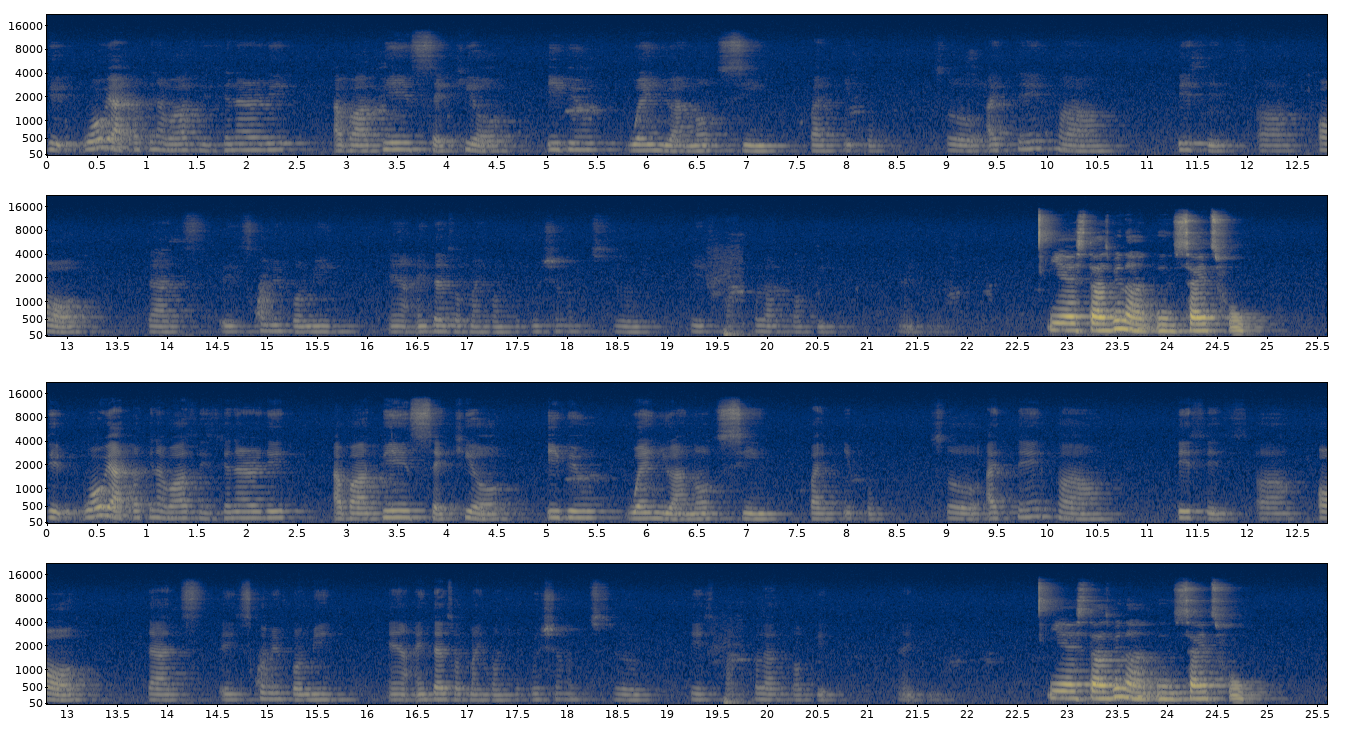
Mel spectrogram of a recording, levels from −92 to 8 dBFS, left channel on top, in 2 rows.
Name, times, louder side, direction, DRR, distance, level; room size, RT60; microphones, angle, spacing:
voice 1, 0.0-2.4 2.9-4.5 5.0-5.5 5.8-7.2 7.6-8.3 9.0-10.6 11.3-11.7 12.1-13.1 13.8-15.7 16.2-17.4 17.6-18.8 19.2-20.6 21.3-21.8, right 3 dB, 60° right, 6 dB, 0.7 m, -39 dB
voice 2, 22.8-24.8, left 4 dB, 30° left, 10 dB, 0.4 m, -24 dB
7.7 x 4.7 x 5.9 m, 0.87 s
head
